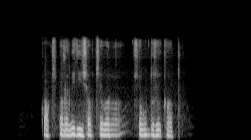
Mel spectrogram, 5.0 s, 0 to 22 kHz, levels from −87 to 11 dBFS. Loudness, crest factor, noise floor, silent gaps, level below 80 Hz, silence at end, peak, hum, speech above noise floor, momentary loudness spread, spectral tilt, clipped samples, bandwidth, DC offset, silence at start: -16 LUFS; 16 dB; under -90 dBFS; none; -52 dBFS; 1.45 s; -2 dBFS; none; over 75 dB; 15 LU; -6.5 dB/octave; under 0.1%; 7.4 kHz; under 0.1%; 0.9 s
